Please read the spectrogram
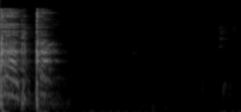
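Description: A man clearing his throat: two short, loud coughs less than half a second apart.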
